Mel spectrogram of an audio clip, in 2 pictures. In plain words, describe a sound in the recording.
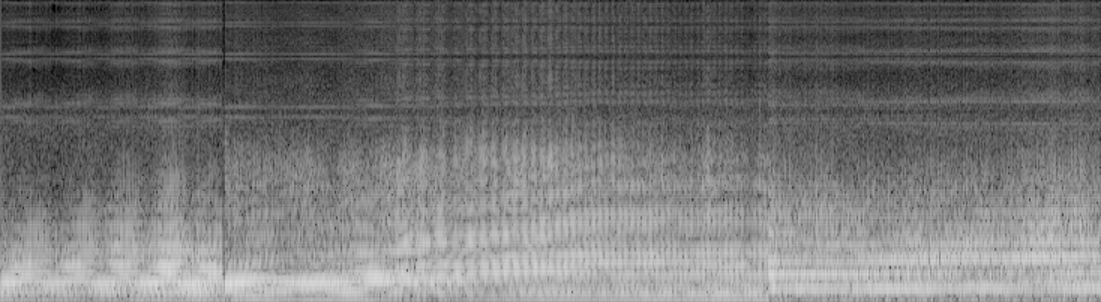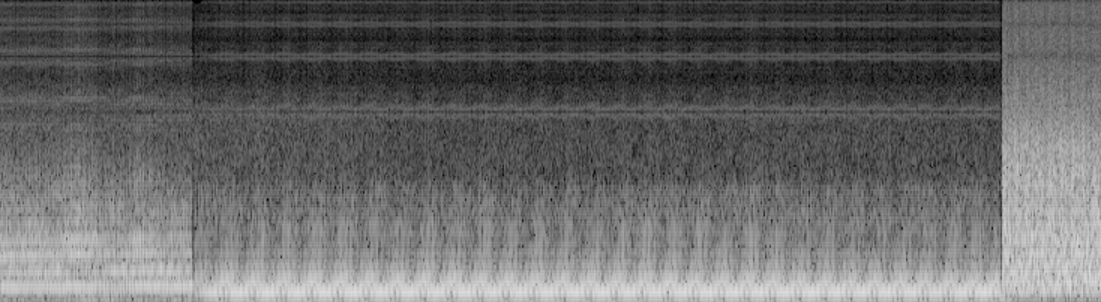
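A propeller aircraft engine drones loudly, its pitch rising and falling.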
